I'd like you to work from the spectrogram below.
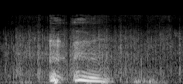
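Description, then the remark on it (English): Heavy rain pours down in a steady, dense hiss while someone walks outside in it, briefly broken by a short voiced exclamation from someone before the downpour carries on alone. “Oh, it's raining a lot.”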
